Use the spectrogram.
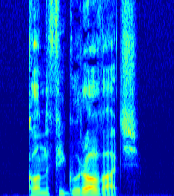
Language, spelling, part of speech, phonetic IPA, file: Polish, konfigurować, verb, [ˌkɔ̃nfʲiɡuˈrɔvat͡ɕ], Pl-konfigurować.ogg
